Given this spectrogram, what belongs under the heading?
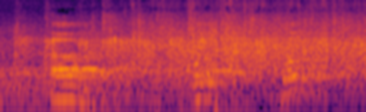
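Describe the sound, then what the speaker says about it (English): Audience applause fills a school gymnasium during a basketball memorabilia round table and auction, steady clapping throughout with voices talking over it. "Don't clap so much yet."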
